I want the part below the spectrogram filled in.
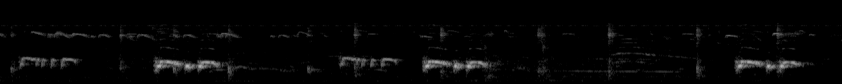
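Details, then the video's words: Local zebra dove known for a big voice repeats its low, rapid, stammering coo about five times, each phrase a quick burst of rolling notes with short pauses between, over steady high twittering from other birds. "PERKUTUT LOKAL GACOR SUARA BESAR"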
